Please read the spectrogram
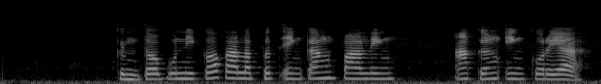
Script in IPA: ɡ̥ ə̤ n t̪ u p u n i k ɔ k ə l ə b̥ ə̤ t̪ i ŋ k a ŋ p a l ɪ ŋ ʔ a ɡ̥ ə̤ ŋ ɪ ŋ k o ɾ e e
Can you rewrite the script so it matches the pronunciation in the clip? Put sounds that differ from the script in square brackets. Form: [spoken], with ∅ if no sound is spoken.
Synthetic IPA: ɡ̥ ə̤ n t̪ [ɔ] p u n i k ɔ k [a] l ə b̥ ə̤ t̪ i ŋ k a ŋ p a l ɪ ŋ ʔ a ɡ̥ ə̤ ŋ ɪ ŋ k o ɾ e [a]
